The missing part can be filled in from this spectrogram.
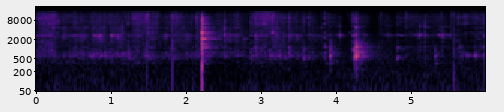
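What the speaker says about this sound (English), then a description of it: "our 3 tablespoons of cornstarch together in a big bowl. And you just whisk it." Egg yolks, sugar and cornstarch whisked together in a big bowl, giving a quiet, steady scraping and stirring with two sharper clinks of the whisk against the bowl; no voices.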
